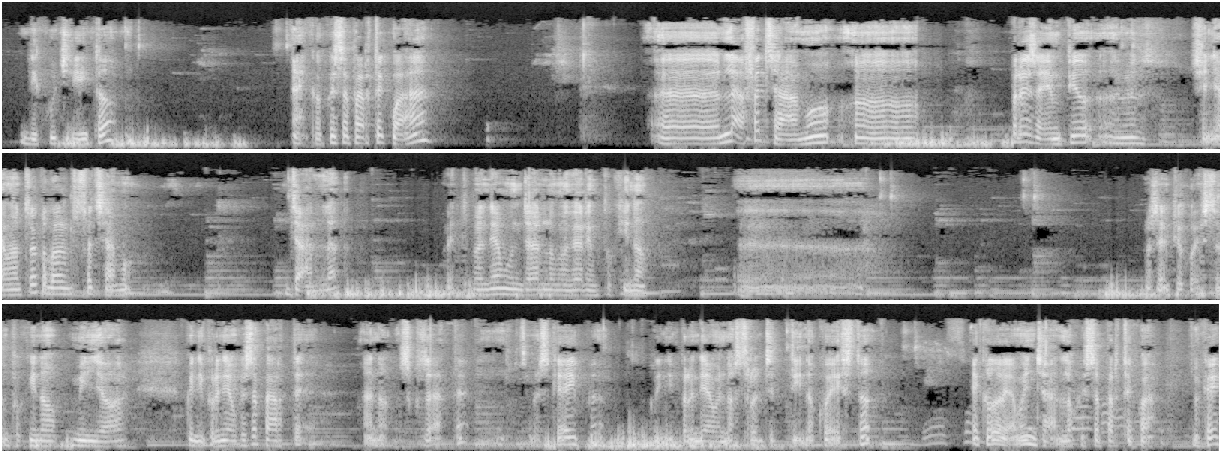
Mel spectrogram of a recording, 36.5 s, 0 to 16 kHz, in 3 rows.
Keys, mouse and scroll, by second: 29.8 Escape, 32.3-36.5 drag.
